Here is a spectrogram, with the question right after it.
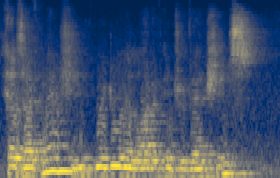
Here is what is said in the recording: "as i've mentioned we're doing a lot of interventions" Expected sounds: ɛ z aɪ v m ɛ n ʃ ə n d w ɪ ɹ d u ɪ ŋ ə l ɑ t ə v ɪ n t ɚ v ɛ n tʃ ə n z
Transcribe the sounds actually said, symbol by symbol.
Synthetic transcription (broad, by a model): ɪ z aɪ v m ɛ n ʃ ə n d w ɪ ɹ d u ɪ ŋ ə l ɑ t ə v ɪ n t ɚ v ɛ n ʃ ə n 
